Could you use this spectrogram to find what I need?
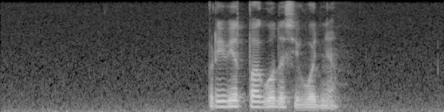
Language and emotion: Russian, neutral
